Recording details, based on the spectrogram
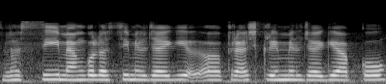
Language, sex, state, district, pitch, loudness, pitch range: Hindi, female, Haryana, Rohtak, 210 Hz, -13 LUFS, 205-215 Hz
